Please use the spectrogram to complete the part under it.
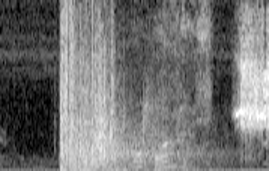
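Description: A grenade going off in a Fortnite Battle Royale squads match: a sudden loud blast that rolls into a short, noisy rumble lasting over a second and a half, with a brief higher burst near the end.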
